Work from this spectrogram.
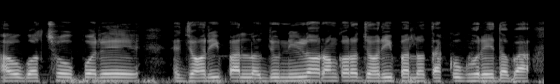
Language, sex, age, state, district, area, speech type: Odia, male, 18-30, Odisha, Jagatsinghpur, rural, spontaneous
